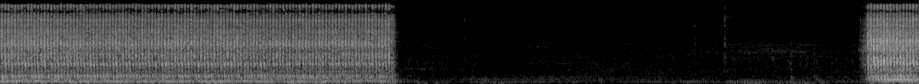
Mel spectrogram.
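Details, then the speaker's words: Car tire rotation, cold day: cordless impact wrench on a lug nut gives rapid, even hammering about four blows a second, then stops; it sounds weak and won't loosen the nut, owner suspects a dead battery. "Alright, that's crazy. The gun is like dead. Maybe my battery's dead, that's why."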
